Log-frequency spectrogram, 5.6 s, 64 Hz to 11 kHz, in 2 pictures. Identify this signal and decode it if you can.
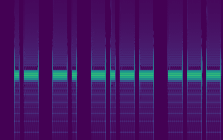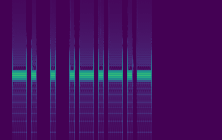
Morse code, heard as a keyed tone, about 20 wpm, 700 Hz. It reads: ANYONE.
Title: Sentences from Top 900 Words 20wpm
